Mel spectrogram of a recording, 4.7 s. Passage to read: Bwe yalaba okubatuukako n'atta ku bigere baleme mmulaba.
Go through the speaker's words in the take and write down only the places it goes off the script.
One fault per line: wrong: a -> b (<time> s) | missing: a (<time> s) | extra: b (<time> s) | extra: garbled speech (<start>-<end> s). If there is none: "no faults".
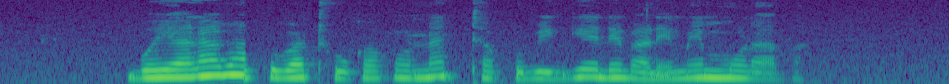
no faults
